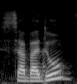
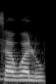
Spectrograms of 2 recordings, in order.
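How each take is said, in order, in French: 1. Elle est prononcée avec la prononciation standard de la ville. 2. Elle est prononcée avec la prononciation rurale de la campagne.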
